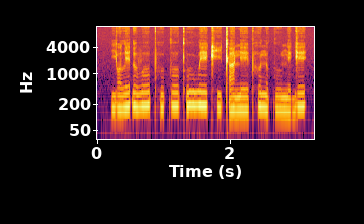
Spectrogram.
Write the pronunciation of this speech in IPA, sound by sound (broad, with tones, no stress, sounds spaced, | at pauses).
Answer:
j ɔ˨ l e˦ ɗ ʊ˨ β oː˦ pʰ u˨ k oː˦ kʼ uː˦ w eː˦ kʰ i˨ kʼ a˨ ŋ eː˨ pʰ ʊ˦ n ʊ˨ k uː˨ ŋ e˨ ɡ e˦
